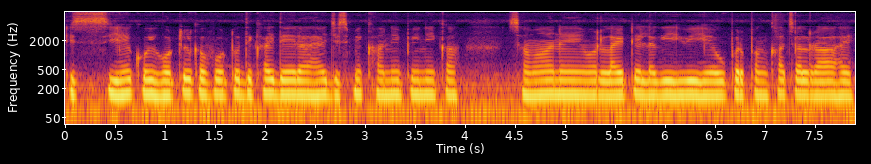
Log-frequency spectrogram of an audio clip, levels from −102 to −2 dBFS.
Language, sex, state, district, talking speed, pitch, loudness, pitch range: Hindi, male, Rajasthan, Bikaner, 195 wpm, 150 Hz, -15 LUFS, 145-155 Hz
